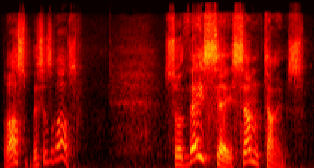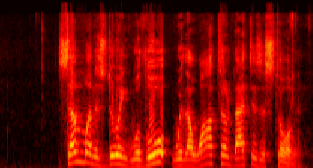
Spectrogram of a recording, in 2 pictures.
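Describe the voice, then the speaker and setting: This lecturer's voice is high-pitched, a little mellow and very animated, though he speaks slowly. Teaching his class, he raises rhetorical questions, responds to them, repeats important phrases and drops in Arabic legal terms.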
